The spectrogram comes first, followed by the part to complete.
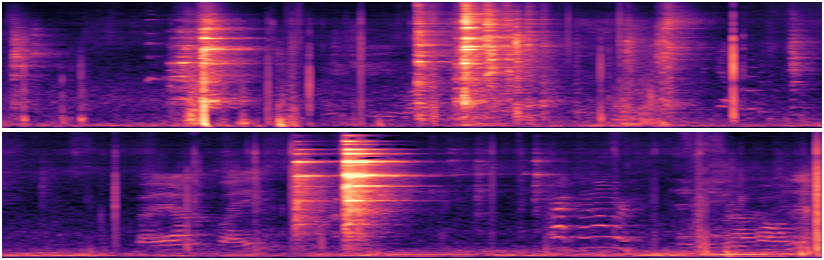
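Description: Plates and cutlery clinking and knocking on a kitchen counter, with a few sharp, ringing clinks, amid short bursts of voices.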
